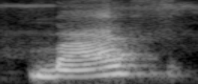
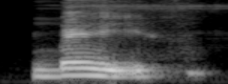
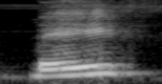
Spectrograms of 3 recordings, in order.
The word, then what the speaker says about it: bathe: Bath, the dog. Clean out. Bathe. Bathe, the dog.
